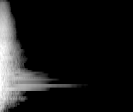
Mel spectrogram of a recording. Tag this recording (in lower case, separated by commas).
percussion, snare drum, music, drum, musical instrument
